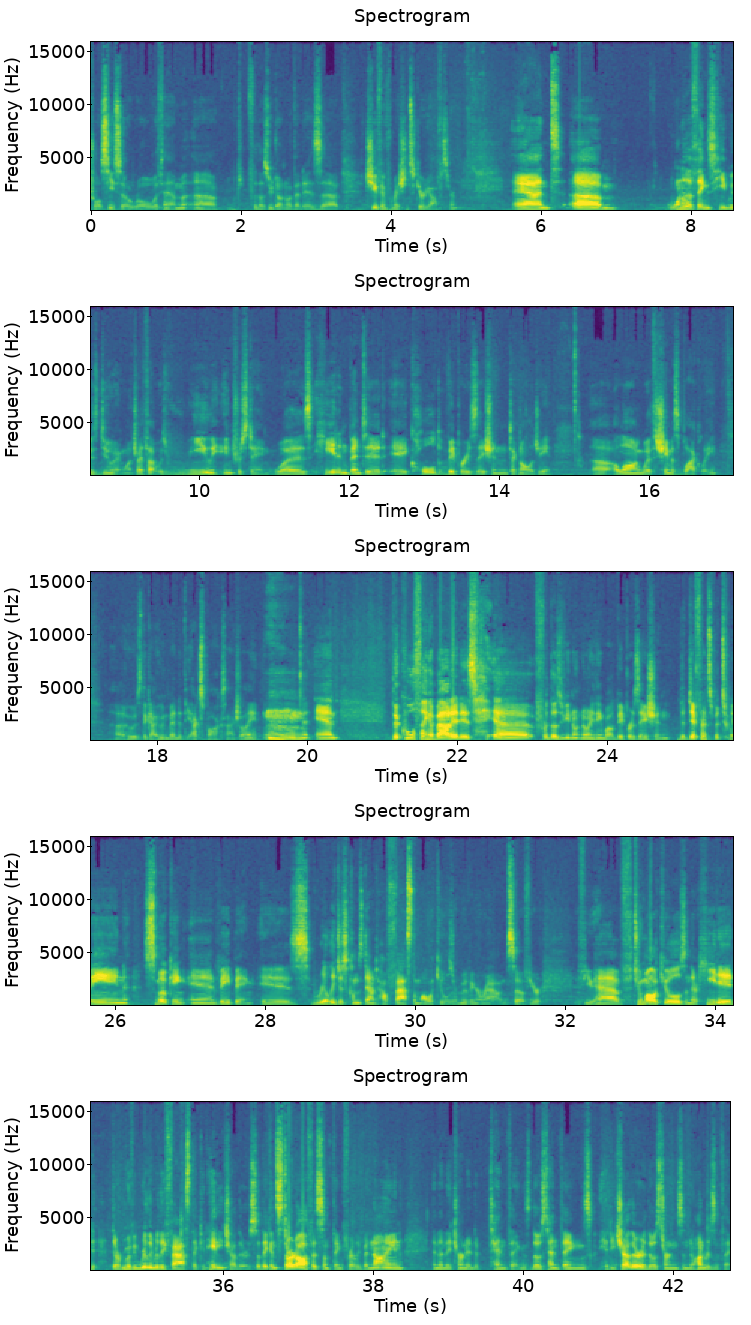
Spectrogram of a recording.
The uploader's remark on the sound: sit down on location at SXSW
